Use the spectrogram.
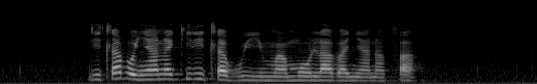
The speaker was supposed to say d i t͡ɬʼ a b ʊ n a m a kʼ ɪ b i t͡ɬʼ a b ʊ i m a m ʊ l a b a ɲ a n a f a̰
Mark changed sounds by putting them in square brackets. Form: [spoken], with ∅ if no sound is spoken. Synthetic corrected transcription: d i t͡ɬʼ a b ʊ [ɲ] a [n] a kʼ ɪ [d] i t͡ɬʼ a b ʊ i m a m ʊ l a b a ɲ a n a f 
